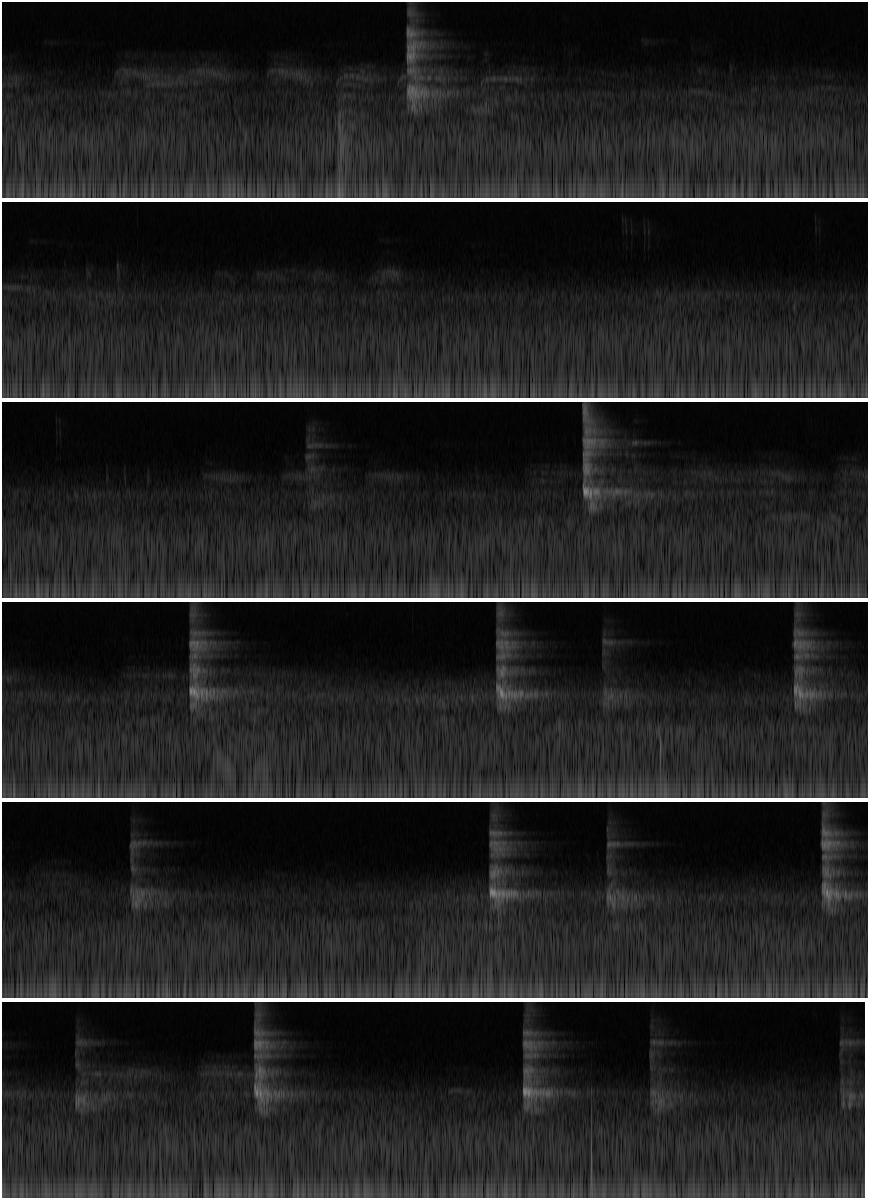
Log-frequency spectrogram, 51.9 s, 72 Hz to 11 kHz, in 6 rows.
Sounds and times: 1.1s crows chat to each other 5.5s
1.2s pheasants squabble before roost 6.2s
22.6s crows chat to each other 26.3s
27.2s pheasants squabble before roost 29.1s
27.2s crows chat to each other 29.0s
30.8s pheasants squabble before roost 32.9s
33.5s pheasants squabble before roost 35.3s
39.5s pheasants squabble before roost 41.2s
42.8s pheasants squabble before roost 46.6s
47.8s pheasants squabble before roost 49.2s

